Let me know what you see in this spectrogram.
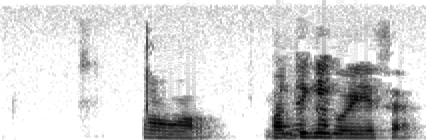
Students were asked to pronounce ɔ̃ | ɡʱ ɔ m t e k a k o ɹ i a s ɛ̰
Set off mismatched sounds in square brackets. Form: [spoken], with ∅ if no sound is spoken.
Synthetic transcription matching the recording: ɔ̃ | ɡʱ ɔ [n] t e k [i] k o ɹ i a s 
